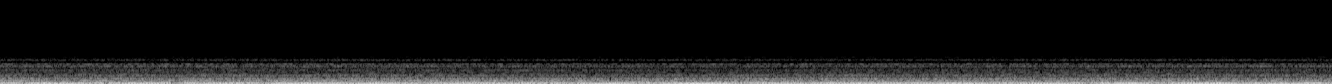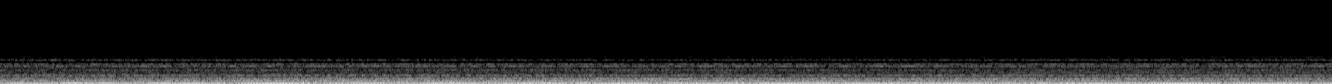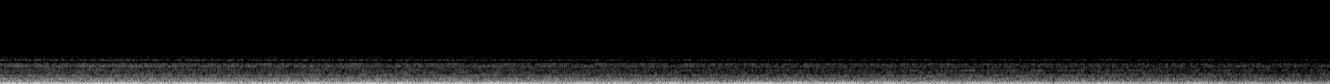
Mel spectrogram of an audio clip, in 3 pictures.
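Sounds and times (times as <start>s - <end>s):
dark desolate airy sound design drone: 0.0s - 39.9s.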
